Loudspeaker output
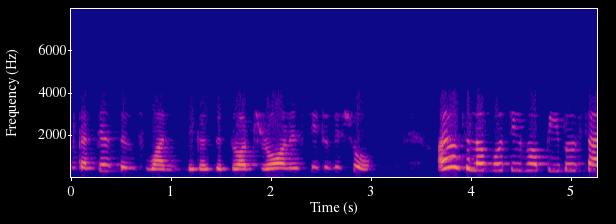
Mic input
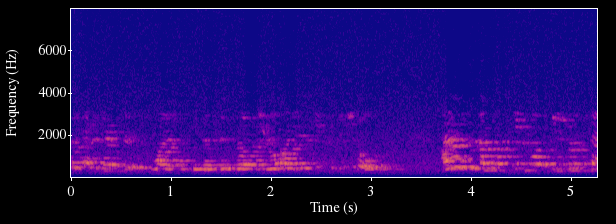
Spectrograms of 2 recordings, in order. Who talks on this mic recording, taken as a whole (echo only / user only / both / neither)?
echo only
